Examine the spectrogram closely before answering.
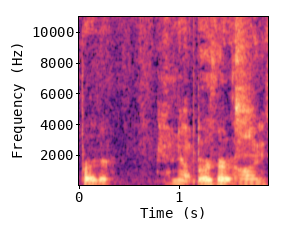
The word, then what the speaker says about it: Bergeron: asked you about Patrice Bergeron I don't like Bergeron pretty much anyone on Boston I just don't like but his name sounds like Burger on his first name was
